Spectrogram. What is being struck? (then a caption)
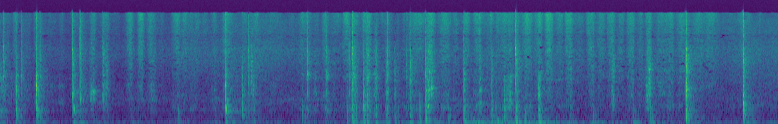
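Molded plastic car interior door panel. A gloved hand scrubs the lower area and armrest of a large, hollow, molded plastic interior door panel with foam on a very dirty Honda using a small bristle brush. The rough, brushy scrubbing is broken by sharp, dry knocks and taps that die away almost at once. Much of the sound sits in a low, hollow thump from the panel.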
